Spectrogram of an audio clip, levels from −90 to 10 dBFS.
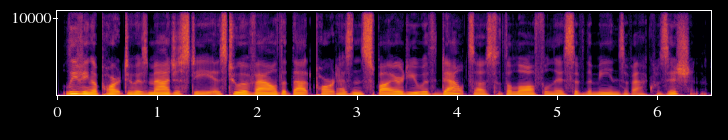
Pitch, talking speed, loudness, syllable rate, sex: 165 Hz, 240 wpm, -18 LUFS, 5.7 syllables/s, female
